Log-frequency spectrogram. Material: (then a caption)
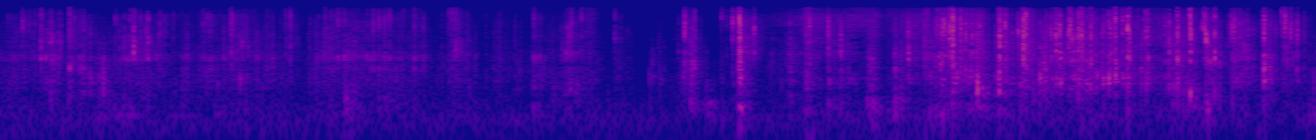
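Glossy paper. Glossy magazine pages are crumpled and pleated by hands with long nails. A quiet, dense crinkling of bright, dry paper crackles comes in uneven bursts, with almost no low end and no ring. It grows fuller and louder in the second half.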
